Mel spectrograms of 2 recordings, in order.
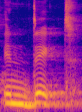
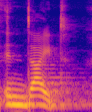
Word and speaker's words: indict: last but not least is indict friends its pronunciation is not indict it is indict it means charged with a crime in Hindi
